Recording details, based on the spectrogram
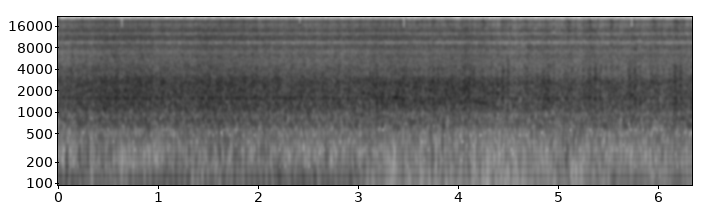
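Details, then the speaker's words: KamAZ fire truck diesel idling as air pressure builds after replacing two air brake chambers: steady engine with a faint constant hiss from an air leak at an air pipe left untightened; tightening it stopped the leak. "So, it seems that both of the air brake chambers are working, but you could hear earlier that there was an air leak. Well, I forgot to tighten one of the air pipes."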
